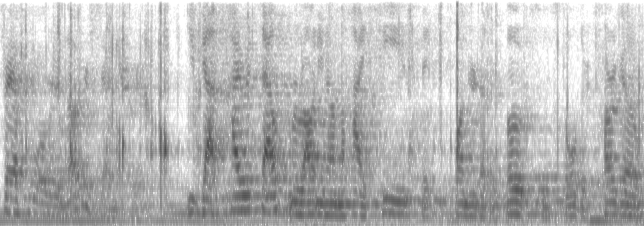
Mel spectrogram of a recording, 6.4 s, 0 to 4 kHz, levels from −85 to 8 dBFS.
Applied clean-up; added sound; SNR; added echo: none; Chewing, mastication / Dog; 11 dB; reverberation time 1.6 s.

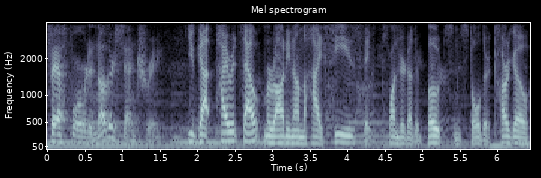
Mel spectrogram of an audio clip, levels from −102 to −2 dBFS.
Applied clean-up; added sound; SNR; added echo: none; none; none; none.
